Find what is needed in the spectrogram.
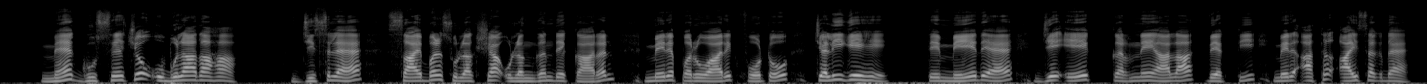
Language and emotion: Dogri, angry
